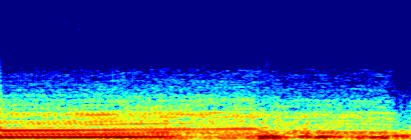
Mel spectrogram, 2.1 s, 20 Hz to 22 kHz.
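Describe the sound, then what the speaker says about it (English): Chevrolet Corvette C6 Z06 with its 7-liter V8 cruising gently, a steady low engine drone with a smooth hum and a slight swell of load near the end, heard from inside the car with no talking. "This, I love how smooth this 7-liter V8 is."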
